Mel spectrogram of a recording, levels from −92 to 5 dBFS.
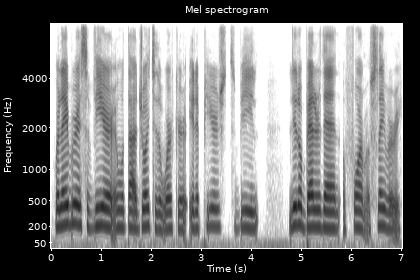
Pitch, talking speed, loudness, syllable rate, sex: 190 Hz, 180 wpm, -19 LUFS, 5.3 syllables/s, female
